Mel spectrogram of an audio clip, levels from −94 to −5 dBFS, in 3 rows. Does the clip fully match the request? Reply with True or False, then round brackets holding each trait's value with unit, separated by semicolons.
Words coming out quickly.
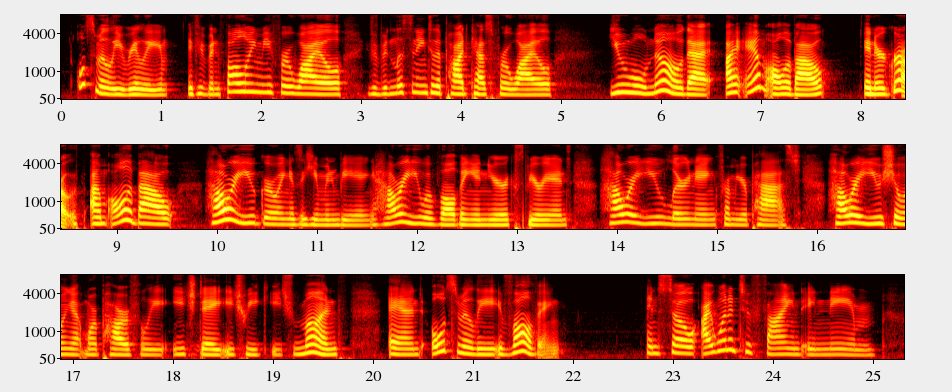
False (185 wpm)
